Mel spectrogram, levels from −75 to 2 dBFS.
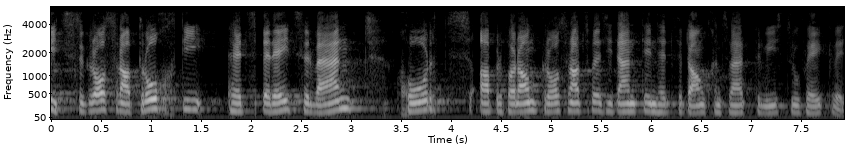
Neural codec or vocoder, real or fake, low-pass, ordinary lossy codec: none; real; 5.4 kHz; Opus, 24 kbps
